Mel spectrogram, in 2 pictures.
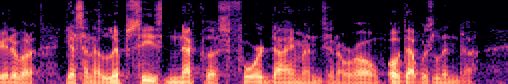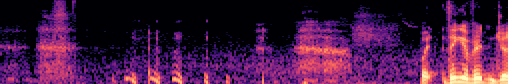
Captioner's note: they chuckle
